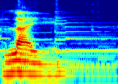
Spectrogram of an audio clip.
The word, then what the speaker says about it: ail: Le ici le A I L se prononce a comme dans travail. Ce sont des gousses d'ail. J'adore l'ail.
